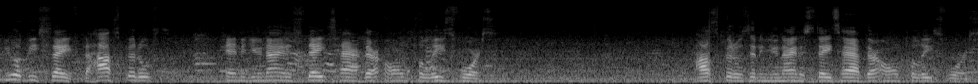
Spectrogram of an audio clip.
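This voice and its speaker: Man, Southern US accent, casual livestream host on foot, phone mic, fairly high voice, loud traffic behind. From Detroit, Michigan. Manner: relaxed, chatty, answers viewer comments, often says "man". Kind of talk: casual live-stream chat while walking. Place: outdoors on busy city streets. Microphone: phone held while walking. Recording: street noise. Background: city traffic and crowd sounds.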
